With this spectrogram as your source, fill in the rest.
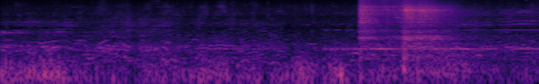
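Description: A crowd of young riders and onlookers chatter outdoors.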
